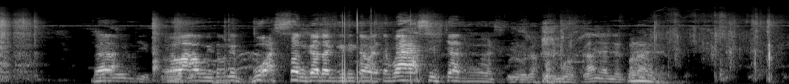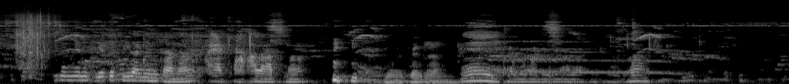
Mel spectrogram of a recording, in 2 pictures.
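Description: A man talks nearby with animation.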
